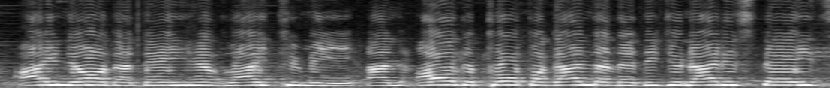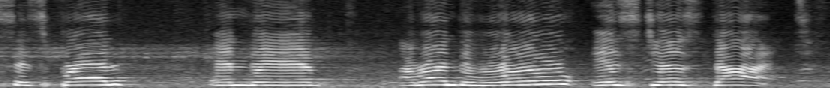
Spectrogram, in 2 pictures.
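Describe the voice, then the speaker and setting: A high-voiced woman from El Salvador gives a slow, earnest speech to a rally crowd. She pauses often and calls out to the listeners. She is recorded from a distance, with the crowd faintly audible around her. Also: fairly even intonation, fairly bright tone, faint music behind. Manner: impassioned, halting, calls out to the crowd. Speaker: rally speaker. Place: outdoor rally. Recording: distant mic with crowd noise.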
